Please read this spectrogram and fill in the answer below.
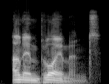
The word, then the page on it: Unemployment: British English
